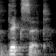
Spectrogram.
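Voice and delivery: "Dixit" said DIX-it, short second vowel; believed pronunciation. Shown as a demonstration. Co-host offering own version, "Dixit" as DIX-it. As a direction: say "Dixit" as DIX-sit, not seet. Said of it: "I thought it was".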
